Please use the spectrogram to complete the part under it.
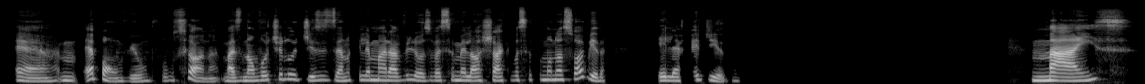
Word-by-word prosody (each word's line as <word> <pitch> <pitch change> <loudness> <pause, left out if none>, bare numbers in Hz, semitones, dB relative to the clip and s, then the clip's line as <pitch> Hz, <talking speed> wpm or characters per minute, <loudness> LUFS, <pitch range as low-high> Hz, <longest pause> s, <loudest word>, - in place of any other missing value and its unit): é 160 -5 -1 0.3
m 185 -1 -4
é 245 - +1
bom 145 - -4
viu, 145 +1 -9
funciona, 155 -5 -3
mas 155 -1 0
não 170 0 -1
vou 200 +2 -3
te 210 - -6
iludir 230 -5 -4
dizendo 185 -3 -4
que 195 - -18
ele 205 - -4
é - - -3
maravilhoso, 190 -1 0
vai 180 - -4
ser 180 +2 0
o - - -2
melhor 180 -2 0
chá 180 -1 +1
que 185 - -26
você 200 +1 -2
tomou 210 -1 -5
na 220 0 0
sua 255 +7 +1
vida, 170 - -3 0.5
ele 180 0 -1
é - - -1
fedido. 180 -6 -7 2.9
Mas 190 - +6
185 Hz, 160 wpm, -24 LUFS, 170-205 Hz, 2.9 s, Mas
